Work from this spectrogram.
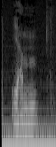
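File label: "iem3", Teochew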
